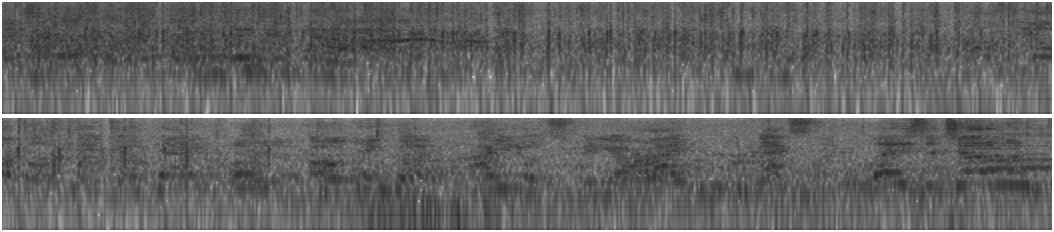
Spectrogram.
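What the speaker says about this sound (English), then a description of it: "a round of applause for the players" A crowd at a Disney World performance applauds the players, loud, dense clapping and cheering mixed with chatter and babble that slowly thins and turns into scattered claps and voices.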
